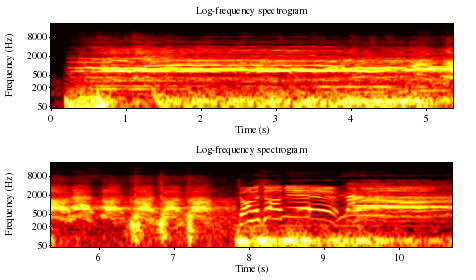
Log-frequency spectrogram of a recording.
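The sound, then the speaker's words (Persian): A loud crowd in Afghanistan roars and cheers continuously, celebrating the Afghanistan national futsal team's playoff win over Kyrgyzstan that qualified it for the Futsal World Cup for the first time, with shouted chants and whoops rising over the din, then excited voices yelling in celebration toward the end. “باشندگان ولایت های مختلف به گونه گروهی با پایکوبی و شور و هیجان از این پیروزی بی پیشینه تیم فوتسال افغانستان استقبال کردند.”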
